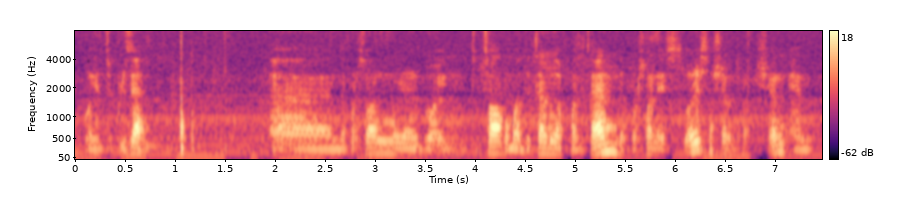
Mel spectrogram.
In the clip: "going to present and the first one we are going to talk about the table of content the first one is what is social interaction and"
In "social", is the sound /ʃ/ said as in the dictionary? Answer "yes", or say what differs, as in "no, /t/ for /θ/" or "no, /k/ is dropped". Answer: yes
